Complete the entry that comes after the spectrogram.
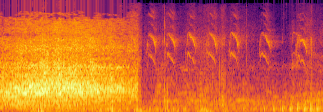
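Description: A loud rush of noise that cuts off suddenly just under two seconds in, then a bird calling in a run of short falling chirps, a few a second.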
